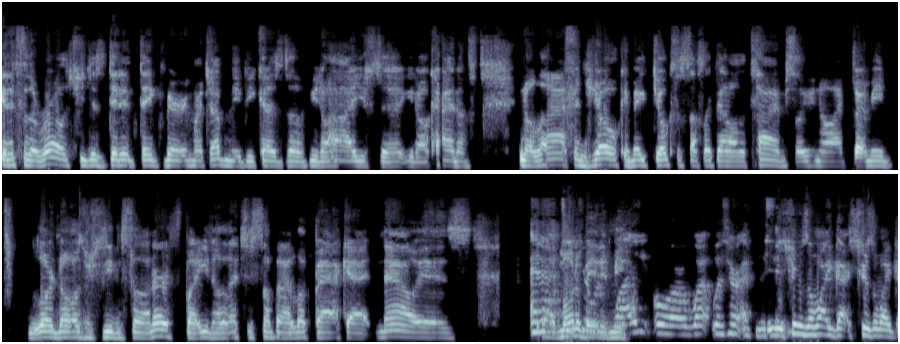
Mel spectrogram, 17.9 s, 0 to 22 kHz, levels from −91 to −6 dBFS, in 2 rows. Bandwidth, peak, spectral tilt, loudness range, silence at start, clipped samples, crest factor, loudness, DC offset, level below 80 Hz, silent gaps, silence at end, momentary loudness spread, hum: 12.5 kHz; -8 dBFS; -4.5 dB/octave; 2 LU; 0 s; under 0.1%; 18 dB; -27 LUFS; under 0.1%; -70 dBFS; 5.13-5.17 s, 8.44-8.49 s, 8.91-8.96 s, 9.11-9.18 s, 13.95-14.09 s, 14.18-14.23 s; 0 s; 6 LU; none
